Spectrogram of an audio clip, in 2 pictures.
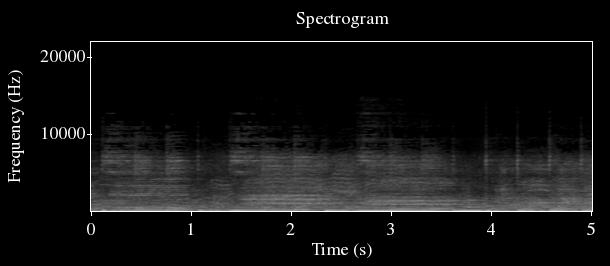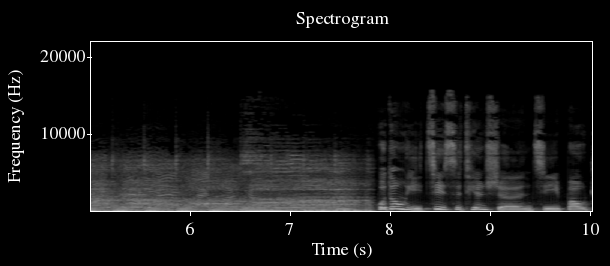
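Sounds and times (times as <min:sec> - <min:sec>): choir singing: 0:00.0 - 0:07.8
musical accompaniment: 0:00.0 - 0:07.8.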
